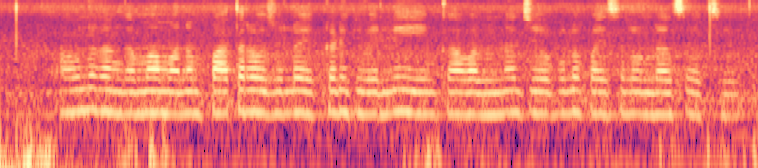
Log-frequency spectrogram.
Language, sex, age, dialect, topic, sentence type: Telugu, female, 25-30, Telangana, banking, statement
